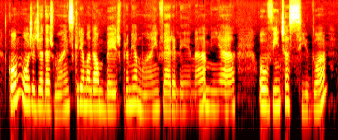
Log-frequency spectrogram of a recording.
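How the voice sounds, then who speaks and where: This woman has a medium pitch and a dark, mellow tone, speaking at a moderate pace with fairly even intonation. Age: 50s. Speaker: radio host. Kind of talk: radio music show presenting.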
